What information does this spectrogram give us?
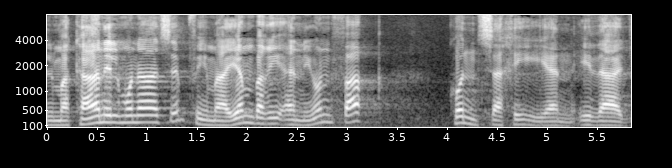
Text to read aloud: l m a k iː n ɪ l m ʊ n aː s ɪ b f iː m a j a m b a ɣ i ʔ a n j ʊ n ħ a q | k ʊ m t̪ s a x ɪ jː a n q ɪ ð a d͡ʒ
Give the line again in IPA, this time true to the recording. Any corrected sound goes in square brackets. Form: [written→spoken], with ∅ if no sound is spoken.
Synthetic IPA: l m a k [iː→aː] n ɪ l m ʊ n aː s ɪ b f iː m a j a m b a ɣ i ʔ a n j ʊ n [ħ→f] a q | k ʊ [m→n] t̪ s a x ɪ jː a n [q→ʔ] ɪ ð a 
